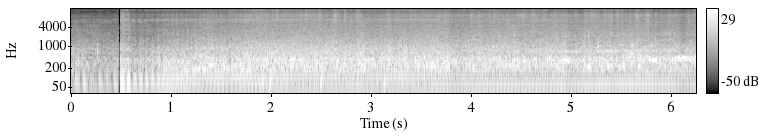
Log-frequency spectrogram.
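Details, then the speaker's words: Honda Beat FI scooter that stumbled on throttle, with fuel pressure at normal 40 PSI: steady even engine run, constant rumble, no misses, stumbles or knocks; normal running. "OK, let's try turning it on , friends, so that it runs normally, friends."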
